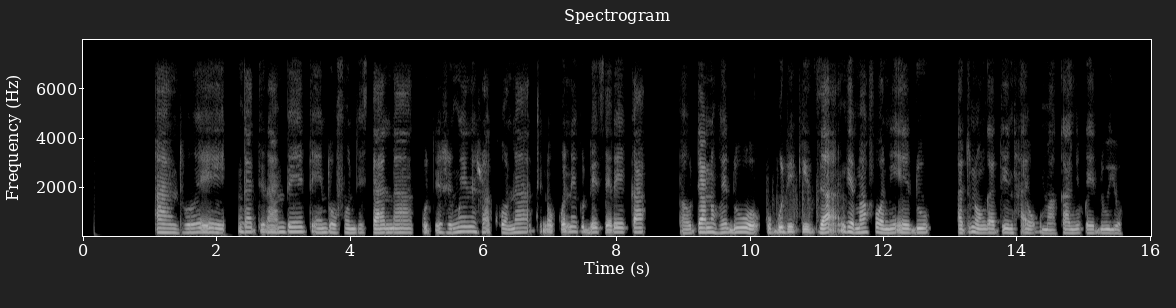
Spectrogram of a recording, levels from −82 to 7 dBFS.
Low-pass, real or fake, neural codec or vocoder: 7.2 kHz; fake; vocoder, 44.1 kHz, 80 mel bands, Vocos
